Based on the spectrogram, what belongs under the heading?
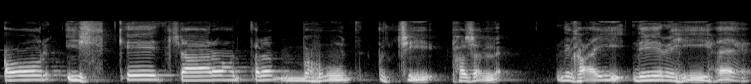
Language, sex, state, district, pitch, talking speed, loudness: Hindi, male, Rajasthan, Jaipur, 190 Hz, 90 wpm, -12 LUFS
